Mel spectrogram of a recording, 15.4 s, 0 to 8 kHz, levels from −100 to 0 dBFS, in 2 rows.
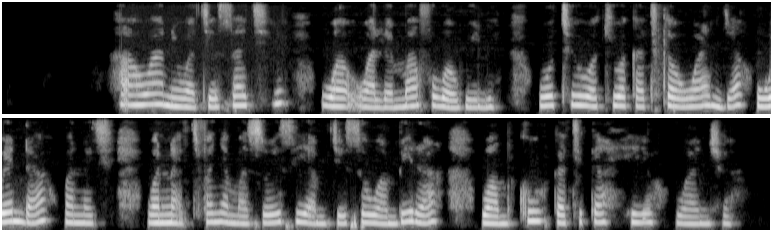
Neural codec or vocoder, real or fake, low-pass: none; real; 7.2 kHz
